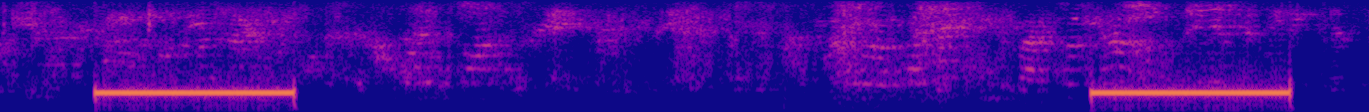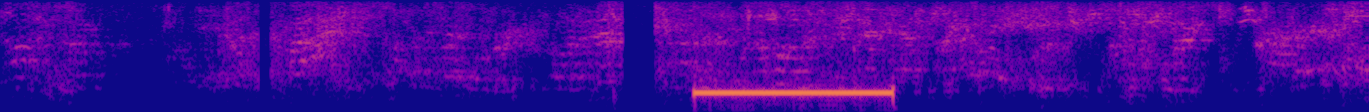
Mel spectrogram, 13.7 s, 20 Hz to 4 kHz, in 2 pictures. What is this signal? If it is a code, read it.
Ringback tone (Europe, 425 Hz), with speech.
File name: out- -2041- - - .20814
